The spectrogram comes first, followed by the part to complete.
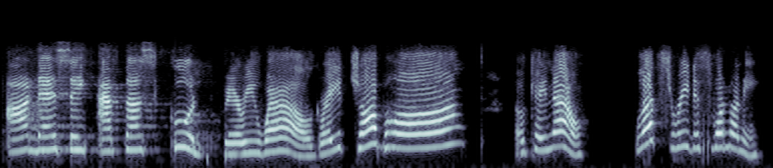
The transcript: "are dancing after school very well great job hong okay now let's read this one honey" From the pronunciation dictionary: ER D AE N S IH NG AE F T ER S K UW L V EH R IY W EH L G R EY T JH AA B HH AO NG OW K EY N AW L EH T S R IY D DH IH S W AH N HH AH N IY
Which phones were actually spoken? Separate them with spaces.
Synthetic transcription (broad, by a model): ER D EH S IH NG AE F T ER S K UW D V EH R IY W EH L G R EY T JH AA B HH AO NG OW K EY N AW L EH T S R IY D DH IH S W AH N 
